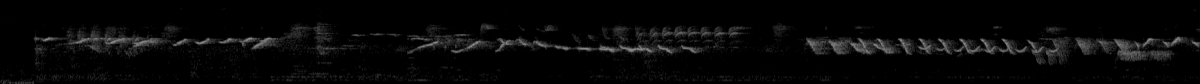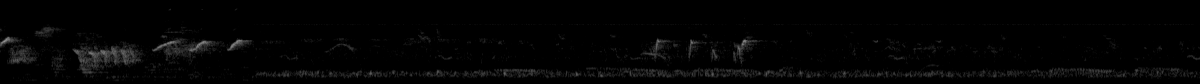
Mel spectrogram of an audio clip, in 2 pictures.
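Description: Common iora singing: bursts of rapid, sharp repeated notes and fast trills, some runs falling in pitch. Just past halfway the sound changes suddenly to fainter, scattered calls over a steady high hum.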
